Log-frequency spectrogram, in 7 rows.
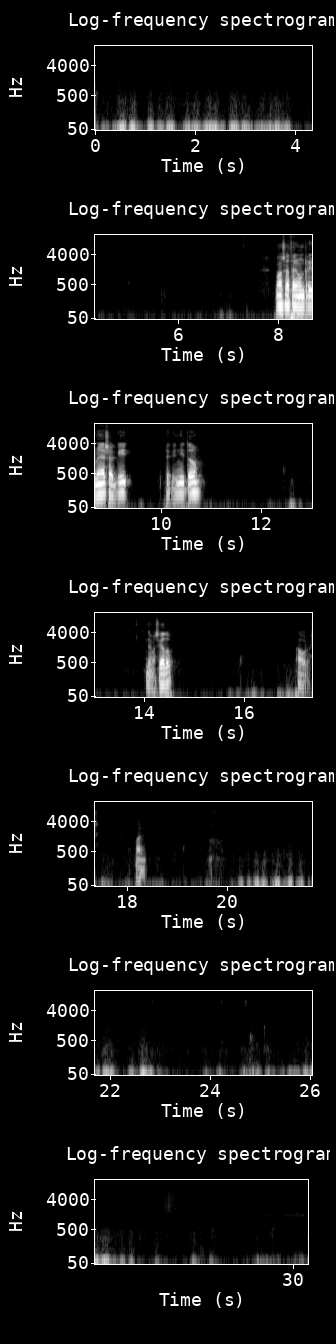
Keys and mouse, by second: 14.1 ctrl+z, 14.8-27.0 drag, 23.0 middle click, 24.3 ctrl+middle click, 26.3 ctrl+middle click, 27.0 Tab, 28.3 z.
